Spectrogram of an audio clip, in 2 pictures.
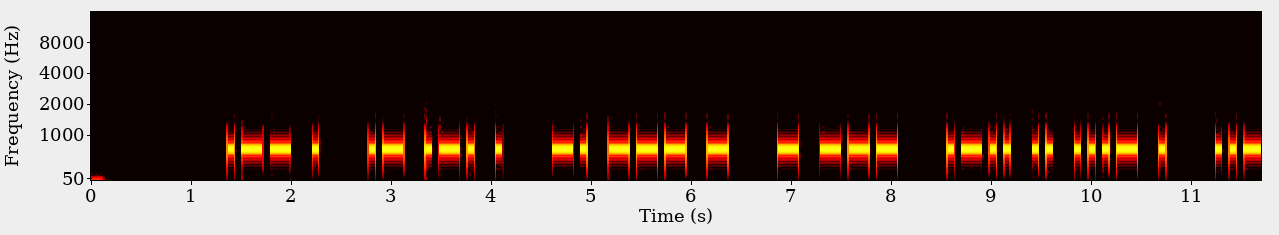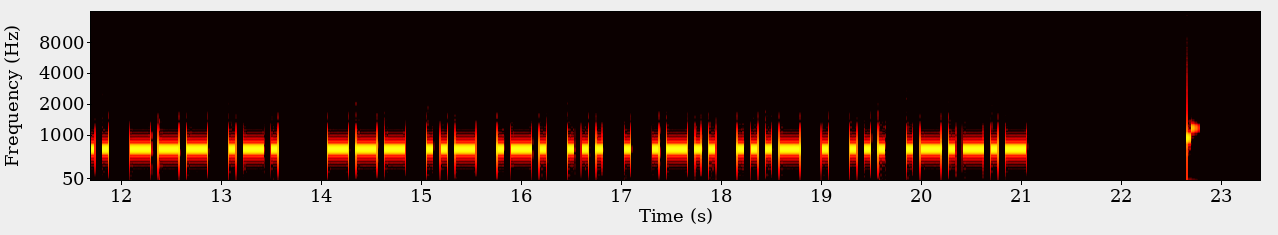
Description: Morse code, heard as a keyed tone, about 17 wpm, 700 Hz. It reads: WE ARE NOT TO LIVE FOR OURSELVES.
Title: Sentences from Top 1600 Words 17wpm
